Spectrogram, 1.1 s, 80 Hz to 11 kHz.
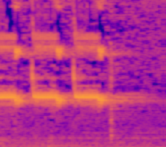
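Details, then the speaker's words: Ventipac ventilator (adult, child and infant above 10 kg, flow-set, single-limb circuit) sounding its low-pressure alarm on circuit disconnection: repeating high-pitched electronic beeps. "And it also alarms, low pressure."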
